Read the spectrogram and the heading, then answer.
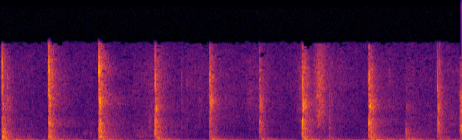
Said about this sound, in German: Halt mal, klopfen Sie die Rückwand des Schrankes ab hier, ja? Jawohl.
